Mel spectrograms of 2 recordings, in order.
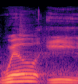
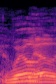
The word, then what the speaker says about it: Wille: Is it Will? How do you say your last name? Wille. Wille.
